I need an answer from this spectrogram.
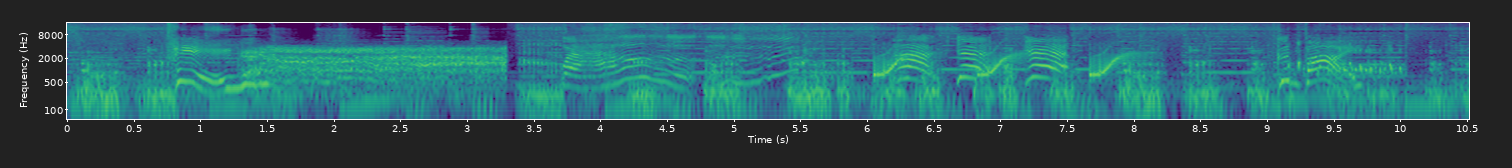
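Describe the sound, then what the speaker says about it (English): A pig oinking and grunting in a rapid, loud series of squeals, snorts and nasal grunts, close and continuous with only brief pauses. "Pig."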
